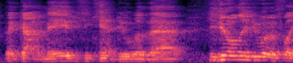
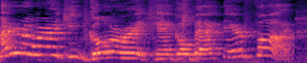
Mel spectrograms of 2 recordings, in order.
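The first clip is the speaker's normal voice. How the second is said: exasperated rant. Real, not acted. Complaining about the open back area, indignant rant. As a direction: vent your outrage at the store. Ranting at the store manager.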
